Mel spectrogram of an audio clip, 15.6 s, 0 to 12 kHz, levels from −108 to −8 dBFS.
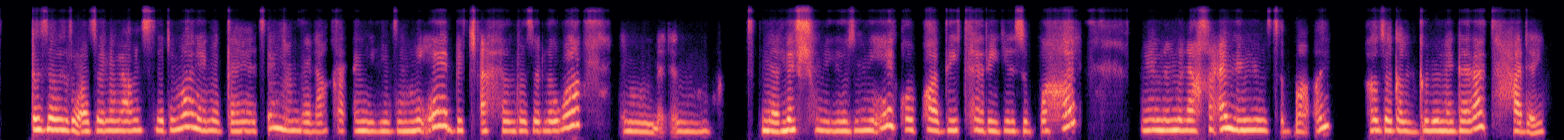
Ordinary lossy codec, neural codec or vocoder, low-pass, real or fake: Opus, 24 kbps; codec, 16 kHz, 1 kbps, FreqCodec, smaller model; 7.2 kHz; fake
